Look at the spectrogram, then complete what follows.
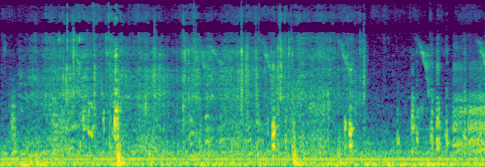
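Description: Chickens clucking softly, with a few light knocks and a steady low hum underneath.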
